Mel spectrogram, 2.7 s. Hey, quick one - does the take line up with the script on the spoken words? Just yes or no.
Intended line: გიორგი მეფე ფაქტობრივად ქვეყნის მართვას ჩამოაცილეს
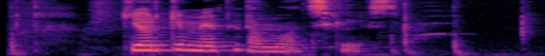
no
